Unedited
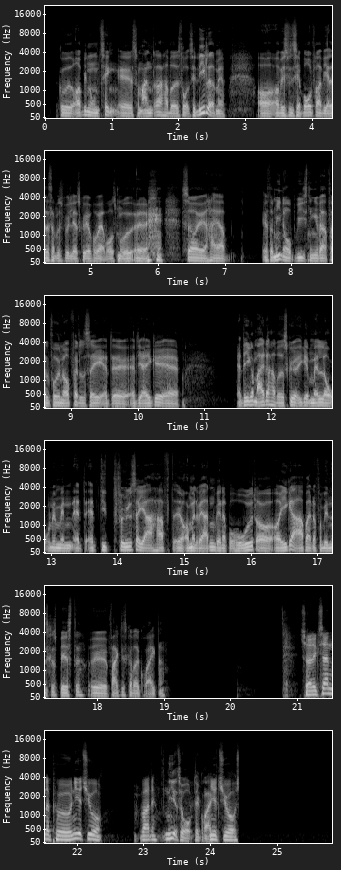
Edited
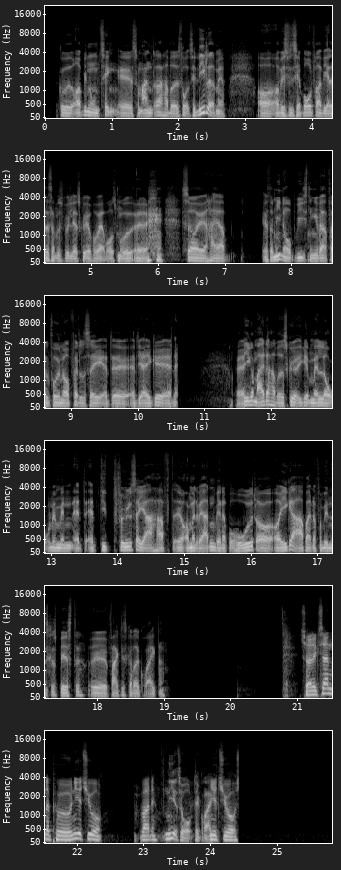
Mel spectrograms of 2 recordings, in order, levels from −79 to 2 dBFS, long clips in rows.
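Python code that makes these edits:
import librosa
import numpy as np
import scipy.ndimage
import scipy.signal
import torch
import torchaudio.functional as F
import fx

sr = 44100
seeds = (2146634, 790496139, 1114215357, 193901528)

y = fx.edit(x, sr, fx.reverse_span(start_s=10.49, length_s=1.1), tone=tone)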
